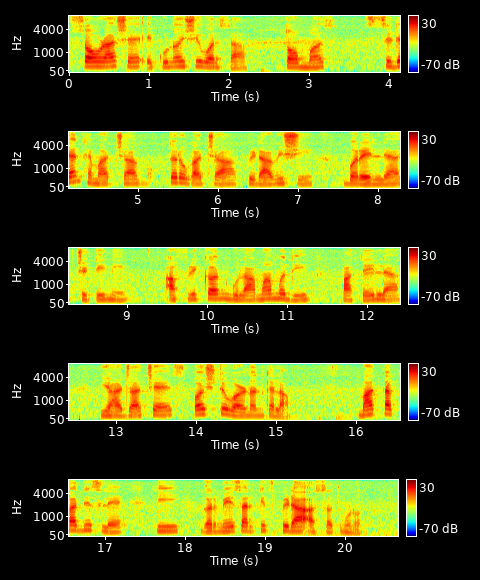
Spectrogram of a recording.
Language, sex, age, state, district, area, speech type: Goan Konkani, female, 30-45, Goa, Salcete, urban, read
